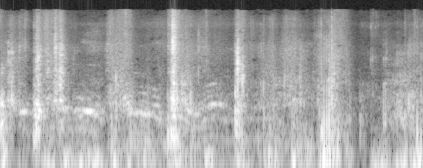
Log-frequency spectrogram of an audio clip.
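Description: Faint footsteps and scuffs on a stone and dirt floor: a handful of soft, irregularly spaced steps.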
